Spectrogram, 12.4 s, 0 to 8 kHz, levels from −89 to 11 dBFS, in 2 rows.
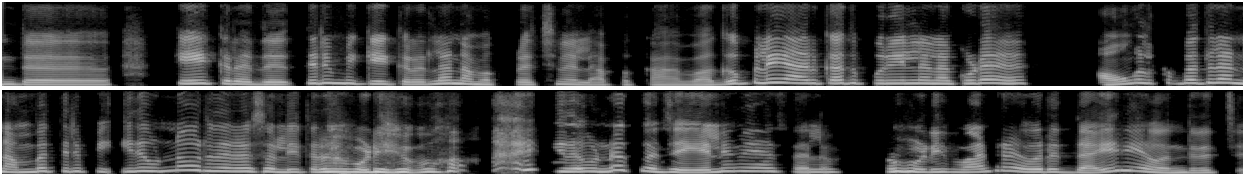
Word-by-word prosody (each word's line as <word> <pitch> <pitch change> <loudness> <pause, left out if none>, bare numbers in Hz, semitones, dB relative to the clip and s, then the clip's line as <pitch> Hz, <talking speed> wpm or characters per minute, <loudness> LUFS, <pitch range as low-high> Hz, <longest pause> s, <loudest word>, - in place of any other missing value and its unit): இந்த 205 -2 -2 0.7
கேட்கிறது 260 -8 +2 0.2
திரும்பி 305 -1 +1
கேட்கிறதெல்லாம் 235 +4 +1
நமக்கு 205 -3 -4
பிரச்சன 200 +2 -5
இல்ல. 175 -2 -6
அப்ப 170 -1 -10 0.2
வகுப்பிலே 275 - +1
யாருக்காவது 305 0 +1
புரியலனா 290 -1 +2
கூட 315 - +2 0.6
அவங்களுக்கு 305 +9 -2
பதிலா 350 +3 +2
நம்ம 240 +6 0
திருப்பி, 290 -3 -5
இத 300 - 0
இன்னொரு 395 +3 -1
தடவை 300 -1 +2
சொல்லித் 235 -3 0
தர 260 +3 +5
முடியுமா? 250 +1 +5 0.6
இத 280 - +3
இன்னும் 365 +8 -1
கொஞ்சம் 235 -7 +2
எளிமையா 310 +5 -1
செலவு 240 +1 -4 0.2
பண்ண 285 - +3
முடியுமான்ற? 250 +6 -1
ஒரு 250 - 0 0.2
தைரியம் 285 - +1
வந்துருச்சு. 195 +1 -6
265 Hz, 155 wpm, -22 LUFS, 225-300 Hz, 0.7 s, தர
